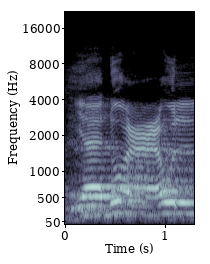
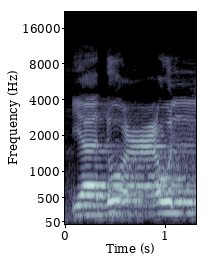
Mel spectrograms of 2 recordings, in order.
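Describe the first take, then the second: No difference in how they are said.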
